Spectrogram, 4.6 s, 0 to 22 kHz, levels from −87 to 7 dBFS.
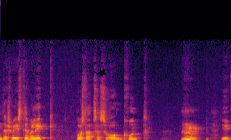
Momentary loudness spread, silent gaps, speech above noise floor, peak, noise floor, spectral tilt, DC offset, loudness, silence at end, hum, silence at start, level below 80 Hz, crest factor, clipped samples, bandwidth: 17 LU; none; 37 dB; 0 dBFS; -52 dBFS; -6.5 dB/octave; under 0.1%; -15 LUFS; 0 s; none; 0 s; -62 dBFS; 16 dB; under 0.1%; 13 kHz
